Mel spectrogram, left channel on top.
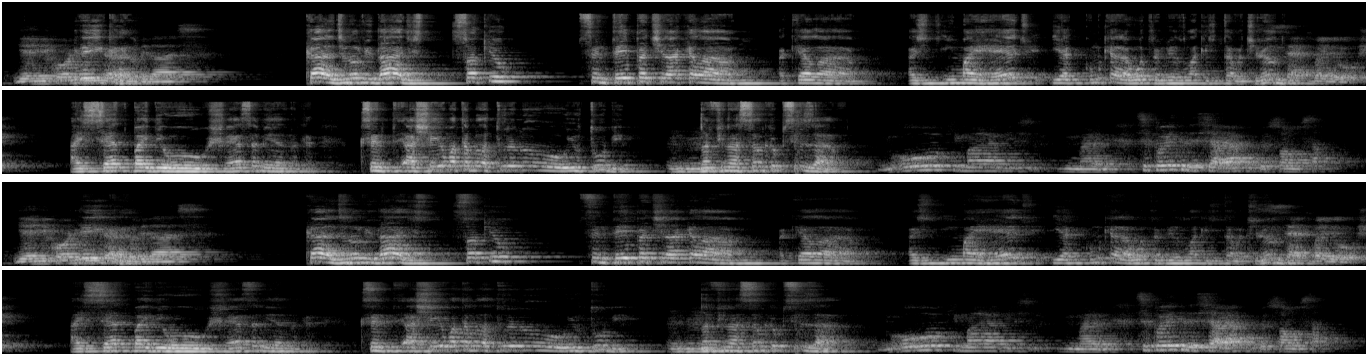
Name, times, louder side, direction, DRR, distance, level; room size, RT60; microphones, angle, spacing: voice 1, 0.1-2.0 12.4-13.7 20.3-20.8 22.4-26.8, right 1 dB, 30° right, 2.2 m, -26 dB
voice 2, 0.7-1.3 3.0-5.3 5.8-8.7 9.1-12.9 14.3-16.8 17.2-19.9 20.3-22.1, left 3 dB, 65° left, 0.9 m, -21 dB
13.0 x 5.2 x 4.8 m
head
